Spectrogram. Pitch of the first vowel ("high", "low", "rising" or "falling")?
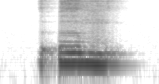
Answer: low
